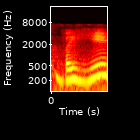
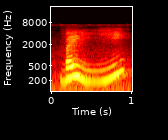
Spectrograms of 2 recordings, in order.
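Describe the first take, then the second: First: "बय्ये" ending in an open e instead of ee; wrong e vowel. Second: "बय्यी" ending in a clear thin ee; thin ee sound. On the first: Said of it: "बय्ये नहीं कहना है". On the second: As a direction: correct "बय्यी", doubled y and held ee. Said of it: "मुंह को पस्त करके बारीक आवाज". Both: Shown as a demonstration.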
